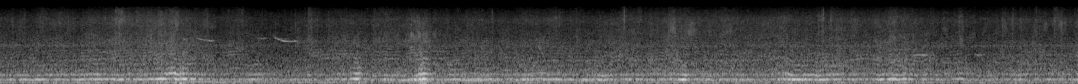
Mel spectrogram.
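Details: Honeybees buzzing at the entrance of a top bar hive as they leave for and return from foraging for nectar; a dense, steady hum with strong low tones and brief louder swells as individual bees pass close.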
